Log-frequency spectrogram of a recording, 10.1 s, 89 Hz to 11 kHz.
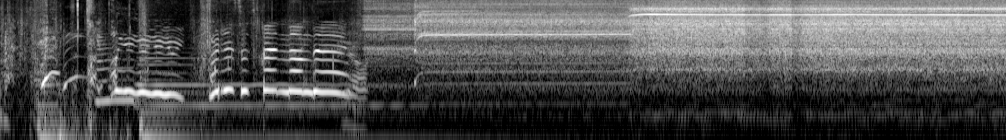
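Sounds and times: power tool whining: 3.6s - 10.0s.

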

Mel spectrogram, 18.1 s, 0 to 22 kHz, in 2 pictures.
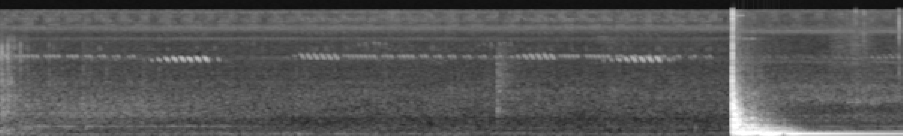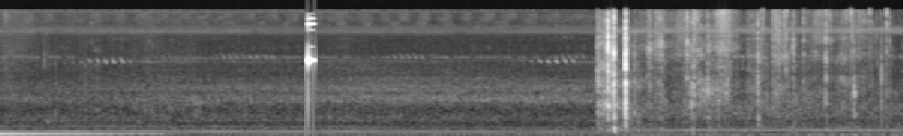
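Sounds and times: deep drum-like boom: 7.4s - 10.4s.

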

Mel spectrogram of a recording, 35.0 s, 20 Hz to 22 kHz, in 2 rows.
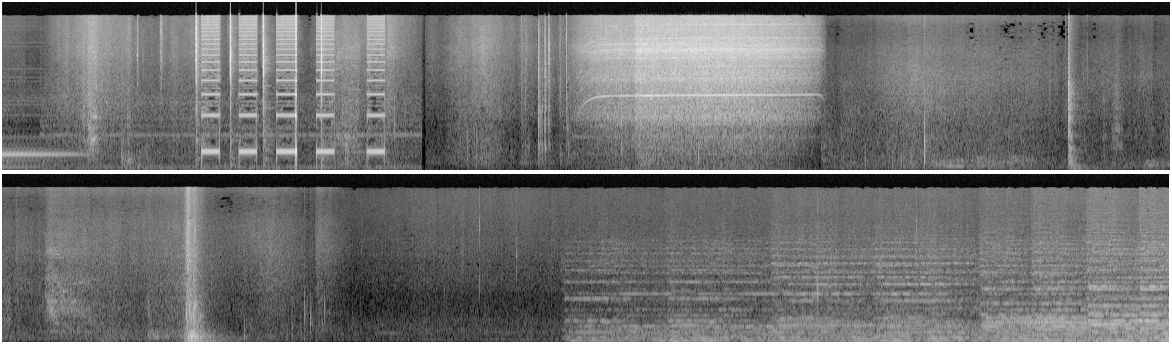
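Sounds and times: short electronic beeps: 3.0s - 5.8s
electric motor whining: 8.5s - 12.3s.

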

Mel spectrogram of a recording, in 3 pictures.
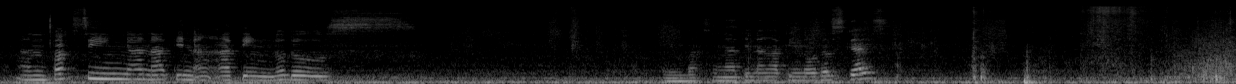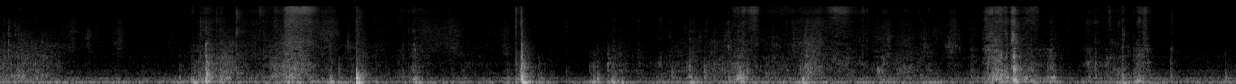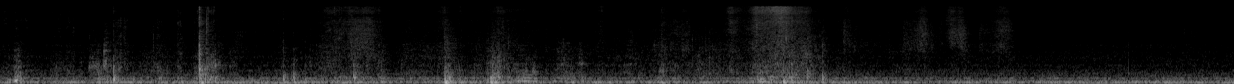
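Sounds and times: cardboard scraping and rustling: 10.8s - 13.2s, 14.2s - 17.0s, 17.6s - 33.4s.

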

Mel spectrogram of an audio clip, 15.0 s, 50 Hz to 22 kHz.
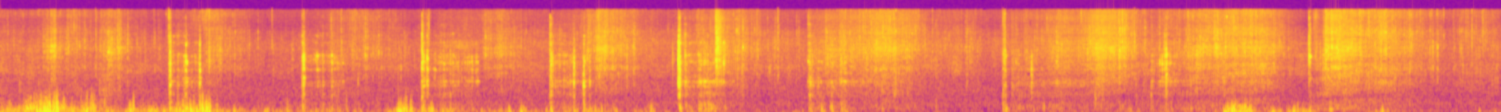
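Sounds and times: scuffling and handling noise: 7.2s - 15.0s.

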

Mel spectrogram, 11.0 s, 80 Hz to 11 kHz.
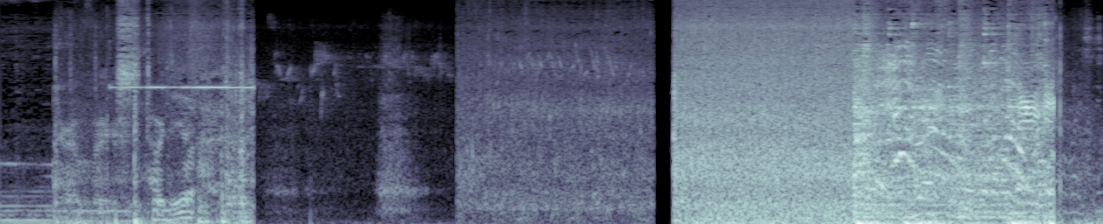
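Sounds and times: creek rushing over rocks: 4.6s - 10.5s.

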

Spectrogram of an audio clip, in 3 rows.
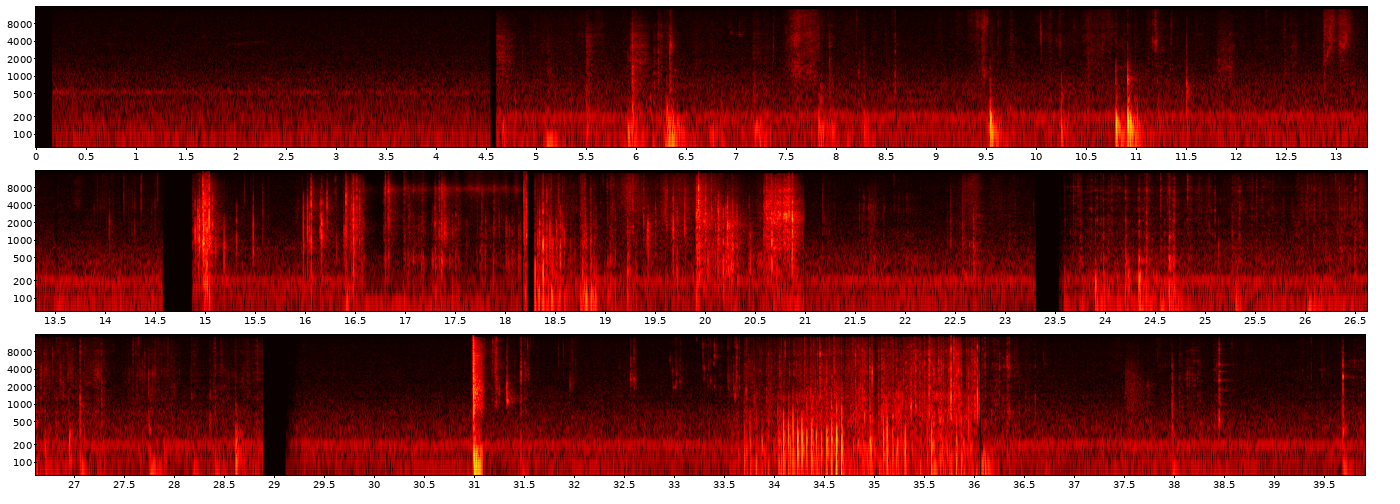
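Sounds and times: whisk beating batter in glass bowl: 23.6s - 28.9s
rustling handling noise: 33.6s - 36.7s.

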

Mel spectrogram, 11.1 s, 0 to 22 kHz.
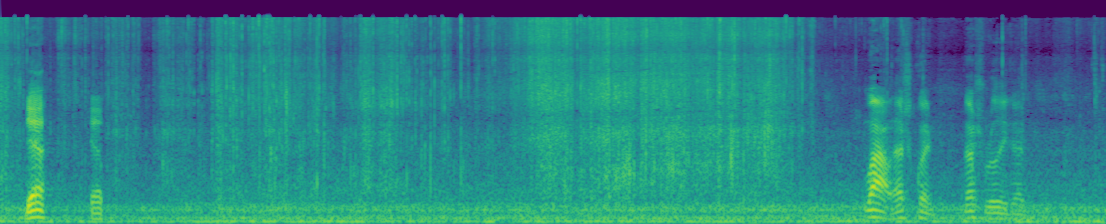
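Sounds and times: paper wrapper crinkling: 0.0s - 8.2s.

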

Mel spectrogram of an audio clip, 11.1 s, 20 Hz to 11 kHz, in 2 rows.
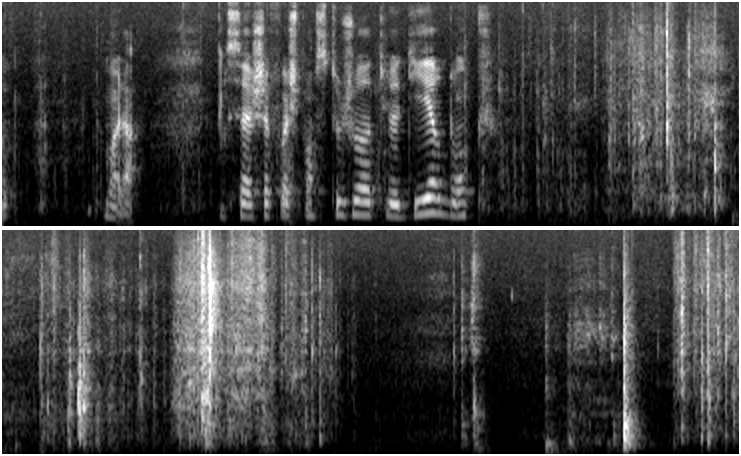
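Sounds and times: plastic packaging crinkling: 3.6s - 8.2s, 10.5s - 11.0s.

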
